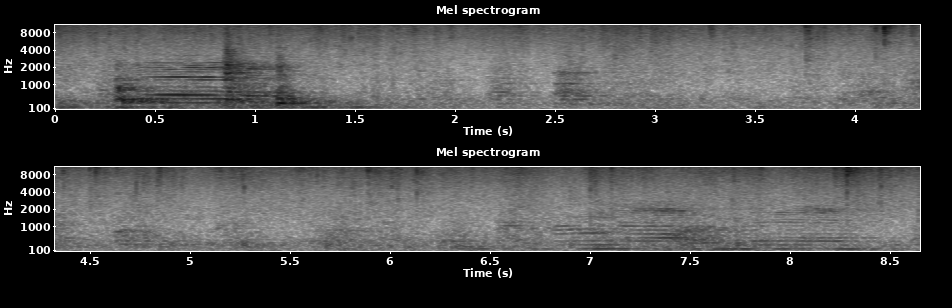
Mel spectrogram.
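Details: Lambs calling with a short, tremulous bleat near the start, then fainter wavering bleats later amid a noisy, rustling background.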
